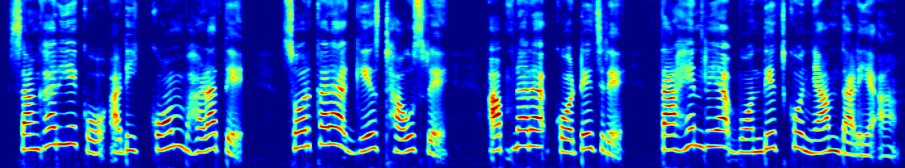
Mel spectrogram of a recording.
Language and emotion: Santali, neutral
